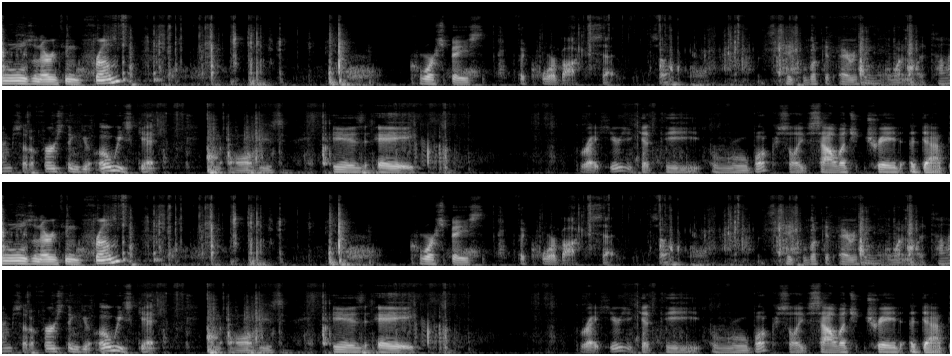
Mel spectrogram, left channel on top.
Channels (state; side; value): identical; both; correlation 1.00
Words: and everything from Core Space, the Core box set. So take a look at everything one at a time. So the first thing you always get in all of these is right here, you get the rule book. So like salvage, trade,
